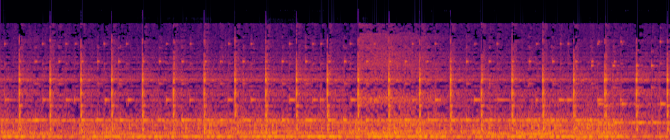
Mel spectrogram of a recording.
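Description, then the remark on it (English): A countdown clock mechanism, counting down to the date of leaving the European Union, ticks steadily, with sharp, regular clicks about twice a second over a continuous low mechanical whir and hum. No one speaks. “It is now time to check in with the countdown clock to see how long before it is that we don't leave the European Union and nothing happens.”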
